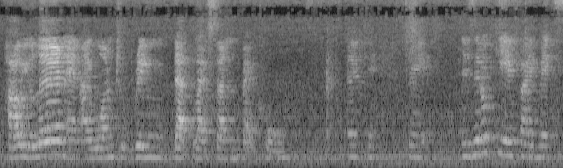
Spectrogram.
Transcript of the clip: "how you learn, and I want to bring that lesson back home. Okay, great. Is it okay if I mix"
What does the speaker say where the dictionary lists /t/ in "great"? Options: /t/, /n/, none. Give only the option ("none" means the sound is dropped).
none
